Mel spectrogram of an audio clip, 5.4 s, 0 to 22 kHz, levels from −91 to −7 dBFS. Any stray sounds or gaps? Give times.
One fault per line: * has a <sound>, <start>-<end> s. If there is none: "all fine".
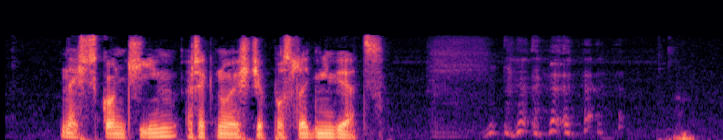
* has a laugh, 3.2-4.7 s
